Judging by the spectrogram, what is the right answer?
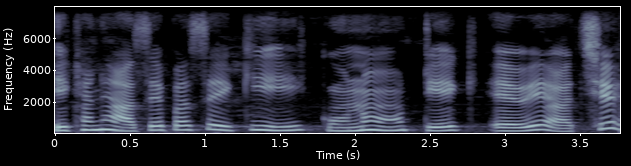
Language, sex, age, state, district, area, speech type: Bengali, female, 60+, West Bengal, Paschim Medinipur, rural, read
